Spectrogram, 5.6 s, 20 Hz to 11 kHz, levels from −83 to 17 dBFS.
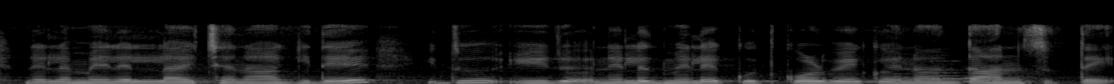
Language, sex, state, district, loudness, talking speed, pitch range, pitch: Kannada, female, Karnataka, Dharwad, -38 LUFS, 130 wpm, 205-225 Hz, 215 Hz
